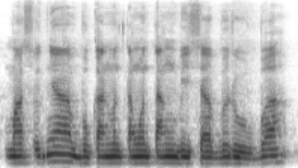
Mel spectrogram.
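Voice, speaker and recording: A man's voice: mid-range voice, level tone, normal speed, a little mellow, slight background noise. A man who is a guest in a debate, protesting mildly. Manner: mild, protesting.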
